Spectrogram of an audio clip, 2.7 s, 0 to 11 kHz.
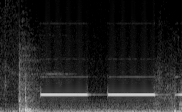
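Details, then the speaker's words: MazdaSpeed 6 after a high-pressure fuel pump internals install, key on and engine off: two short, steady high-pitched hums, then cut-out. The pump primes normally, though the owner feared fuel spraying. "I'd assume it primed but we'll go ahead and twist it one more time and see but damn that scared me I thought that sounded like fuel spraying everywhere"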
